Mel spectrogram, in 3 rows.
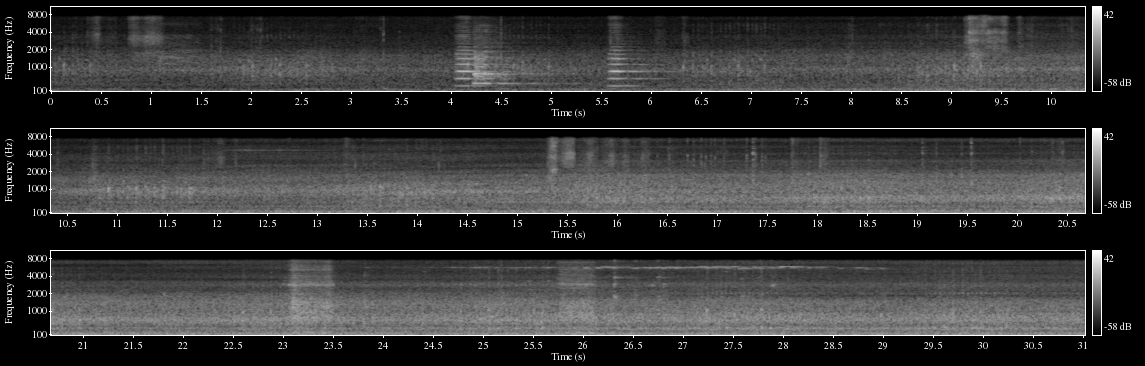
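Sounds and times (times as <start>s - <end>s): coaches rolling on rails: 0.0s - 31.0s
diesel locomotive engine: 0.0s - 31.0s
thin high squeal: 12.0s - 13.0s, 24.4s - 29.1s.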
